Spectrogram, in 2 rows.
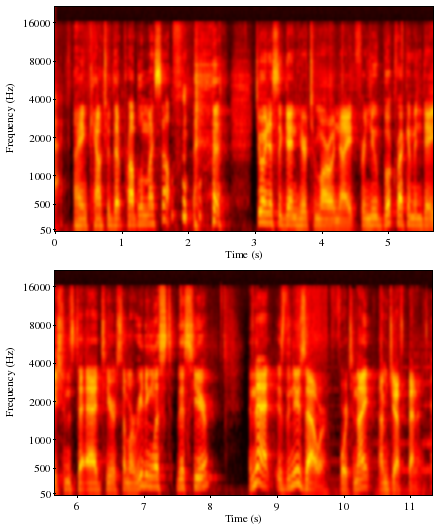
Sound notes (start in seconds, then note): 1.8 laughter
